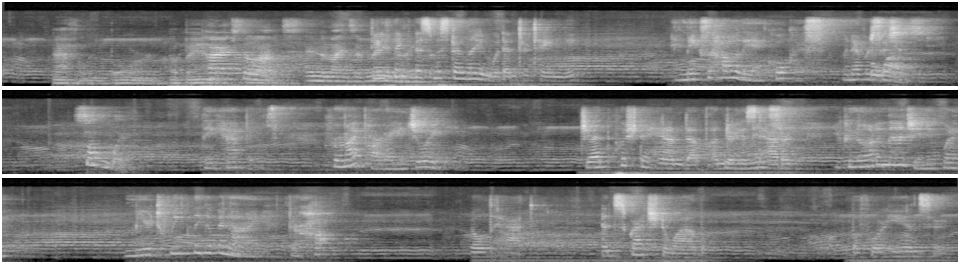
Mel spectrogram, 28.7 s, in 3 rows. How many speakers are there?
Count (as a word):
five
